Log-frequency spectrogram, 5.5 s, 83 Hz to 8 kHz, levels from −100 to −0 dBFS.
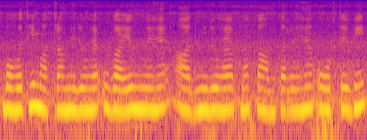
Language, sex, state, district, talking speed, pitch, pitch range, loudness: Hindi, female, Punjab, Pathankot, 205 wpm, 225 Hz, 225-235 Hz, -13 LUFS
